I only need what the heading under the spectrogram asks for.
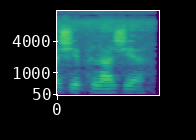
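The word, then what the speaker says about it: Agia Pelagia: So, you drove me from the Agio Pelagio, is that how you pronounce it? Agio Pelagio. Agio Pelagio.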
